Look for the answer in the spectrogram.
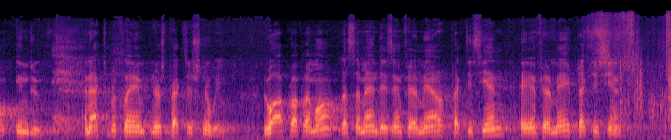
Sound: speaking in french

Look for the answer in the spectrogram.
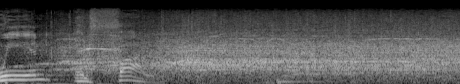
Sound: audience cheers

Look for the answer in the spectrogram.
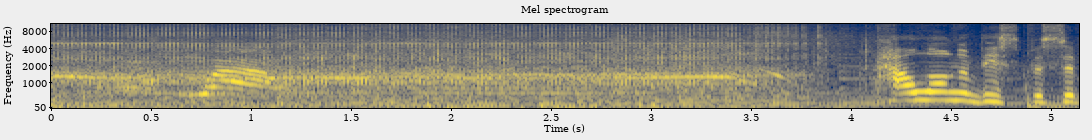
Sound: whirring continues

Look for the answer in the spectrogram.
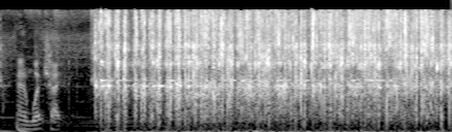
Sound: wet shaking

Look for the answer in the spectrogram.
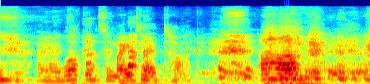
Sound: laugh

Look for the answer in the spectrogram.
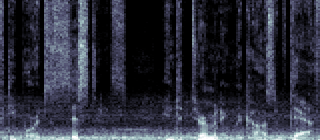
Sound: voiceover

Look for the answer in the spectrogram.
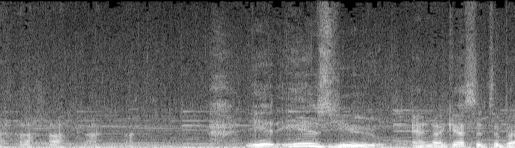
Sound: laughing

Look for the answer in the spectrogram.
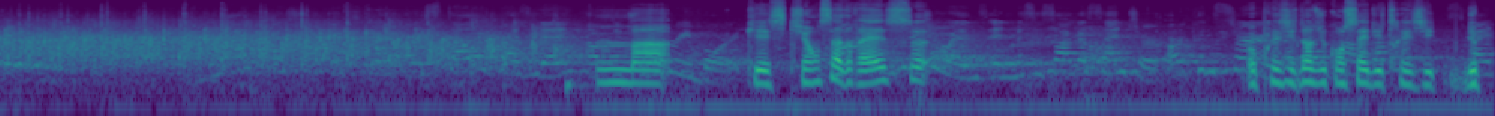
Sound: applause

